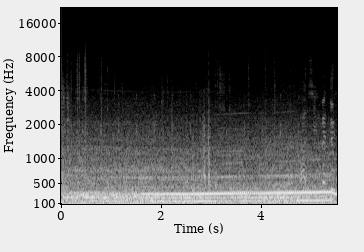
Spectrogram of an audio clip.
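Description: A Nissan GT-R engine pulls hard under acceleration, heard from inside the car as a loud, steady drone with rising whine and road roar, while occupants talk over it.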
